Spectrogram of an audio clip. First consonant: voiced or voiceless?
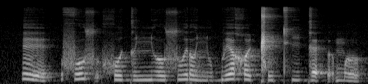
voiceless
